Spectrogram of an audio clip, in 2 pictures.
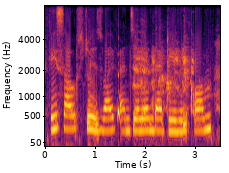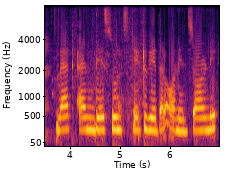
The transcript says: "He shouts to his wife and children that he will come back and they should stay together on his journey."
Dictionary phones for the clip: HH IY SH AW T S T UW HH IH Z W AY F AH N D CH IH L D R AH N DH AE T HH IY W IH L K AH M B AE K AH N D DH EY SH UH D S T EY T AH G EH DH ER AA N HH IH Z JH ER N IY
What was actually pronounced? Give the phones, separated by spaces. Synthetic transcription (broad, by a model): HH IY S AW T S T UW HH IH Z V AY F AH N D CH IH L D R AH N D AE T HH IY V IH L K AH M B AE K AH N D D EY S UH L S T EY T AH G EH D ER AA N HH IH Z JH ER N IY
